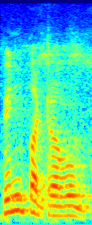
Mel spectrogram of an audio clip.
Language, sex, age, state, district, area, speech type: Tamil, male, 18-30, Tamil Nadu, Cuddalore, rural, read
